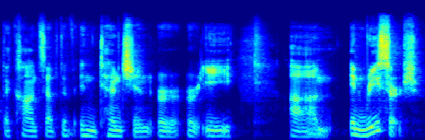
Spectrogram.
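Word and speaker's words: 意: So it's Uh, often translated as E, pronounced E, yes. but it's written as YI, transliterated.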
